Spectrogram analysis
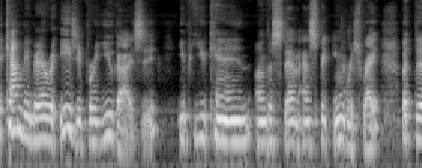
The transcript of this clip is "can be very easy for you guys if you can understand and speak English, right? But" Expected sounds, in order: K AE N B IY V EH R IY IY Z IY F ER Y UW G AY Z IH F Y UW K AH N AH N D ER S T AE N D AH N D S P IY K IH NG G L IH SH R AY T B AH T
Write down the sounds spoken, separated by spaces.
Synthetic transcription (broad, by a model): K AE N B IY V EH R IY IY Z IY F ER Y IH G AY Z IH F Y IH K AH N AH N D ER S T AE N D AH N S P IY K IH NG G L IH SH R AY T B AH T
